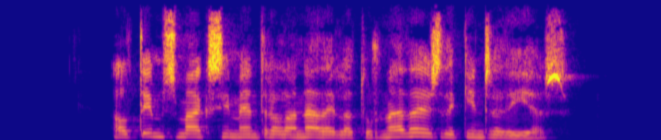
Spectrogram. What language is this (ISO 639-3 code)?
cat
